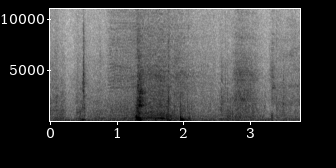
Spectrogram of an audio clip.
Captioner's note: grunts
